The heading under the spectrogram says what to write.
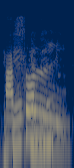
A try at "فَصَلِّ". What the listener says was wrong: এটা হবে ফাসল্লি, স এটা মোটা হবে, সল্লি উচ্চারণ করতে হবে এবং এখানে গুণা হবে না। আমরা কি জেনেছিলাম, নুন সাকিনের পরে যদি হরফে হালকি থাকে, অর্থাৎ হামজা হা আইন হা ওয়াইন খ থাকলে গুণা হবে না।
